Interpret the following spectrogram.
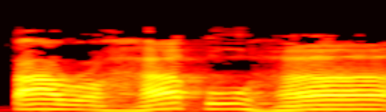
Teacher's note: Dua ha di sini. Tarhaquha, terjepit ha yang pertama antara ra dengan qaf, keduanya mufakhamah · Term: muraqqaqah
